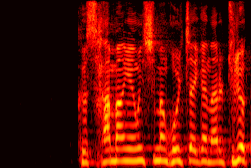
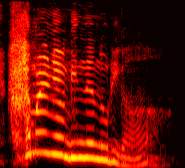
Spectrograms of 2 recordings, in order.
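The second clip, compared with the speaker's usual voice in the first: usual speaking voice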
